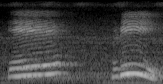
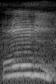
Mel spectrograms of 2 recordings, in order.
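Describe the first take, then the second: First: एड़ी stretched out very slowly; slow model word एड़ी for pupils; very slow demo. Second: Said in the usual way. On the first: Shown as a demonstration. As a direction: draw out एड़ी syllable by syllable. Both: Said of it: "यानी उच्चारण देखने के लिए".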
